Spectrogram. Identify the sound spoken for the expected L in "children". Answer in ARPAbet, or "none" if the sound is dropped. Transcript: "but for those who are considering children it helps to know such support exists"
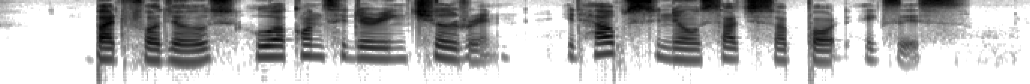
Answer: L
